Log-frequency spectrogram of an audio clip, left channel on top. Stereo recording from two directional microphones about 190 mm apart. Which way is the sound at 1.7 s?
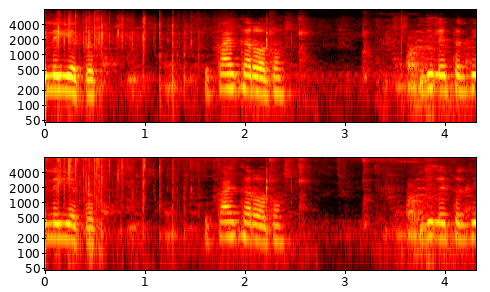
5° right (ahead or behind).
